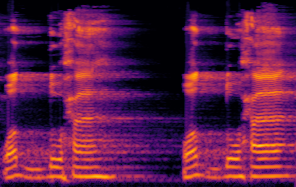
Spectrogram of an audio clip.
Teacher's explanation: a ada Hamzah di akhirnya ya wadduha ini tidak tepat ya Jadi kita tidak menambahkan Hamzah di akhirnya kita menghabiskannya nya bukan dengan me nutup [Musik] ee apa pitas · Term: huruf-huruf Mad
